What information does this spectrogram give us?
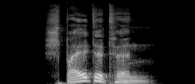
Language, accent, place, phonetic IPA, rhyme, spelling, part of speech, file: German, Germany, Berlin, [ˈʃpaltətn̩], -altətn̩, spalteten, verb, De-spalteten.ogg
- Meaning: inflection of spalten: 1. first/third-person plural preterite 2. first/third-person plural subjunctive II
